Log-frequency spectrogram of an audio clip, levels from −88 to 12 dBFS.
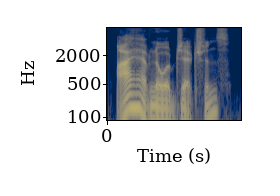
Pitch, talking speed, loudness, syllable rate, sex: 100 Hz, 180 wpm, -22 LUFS, 5.5 syllables/s, male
